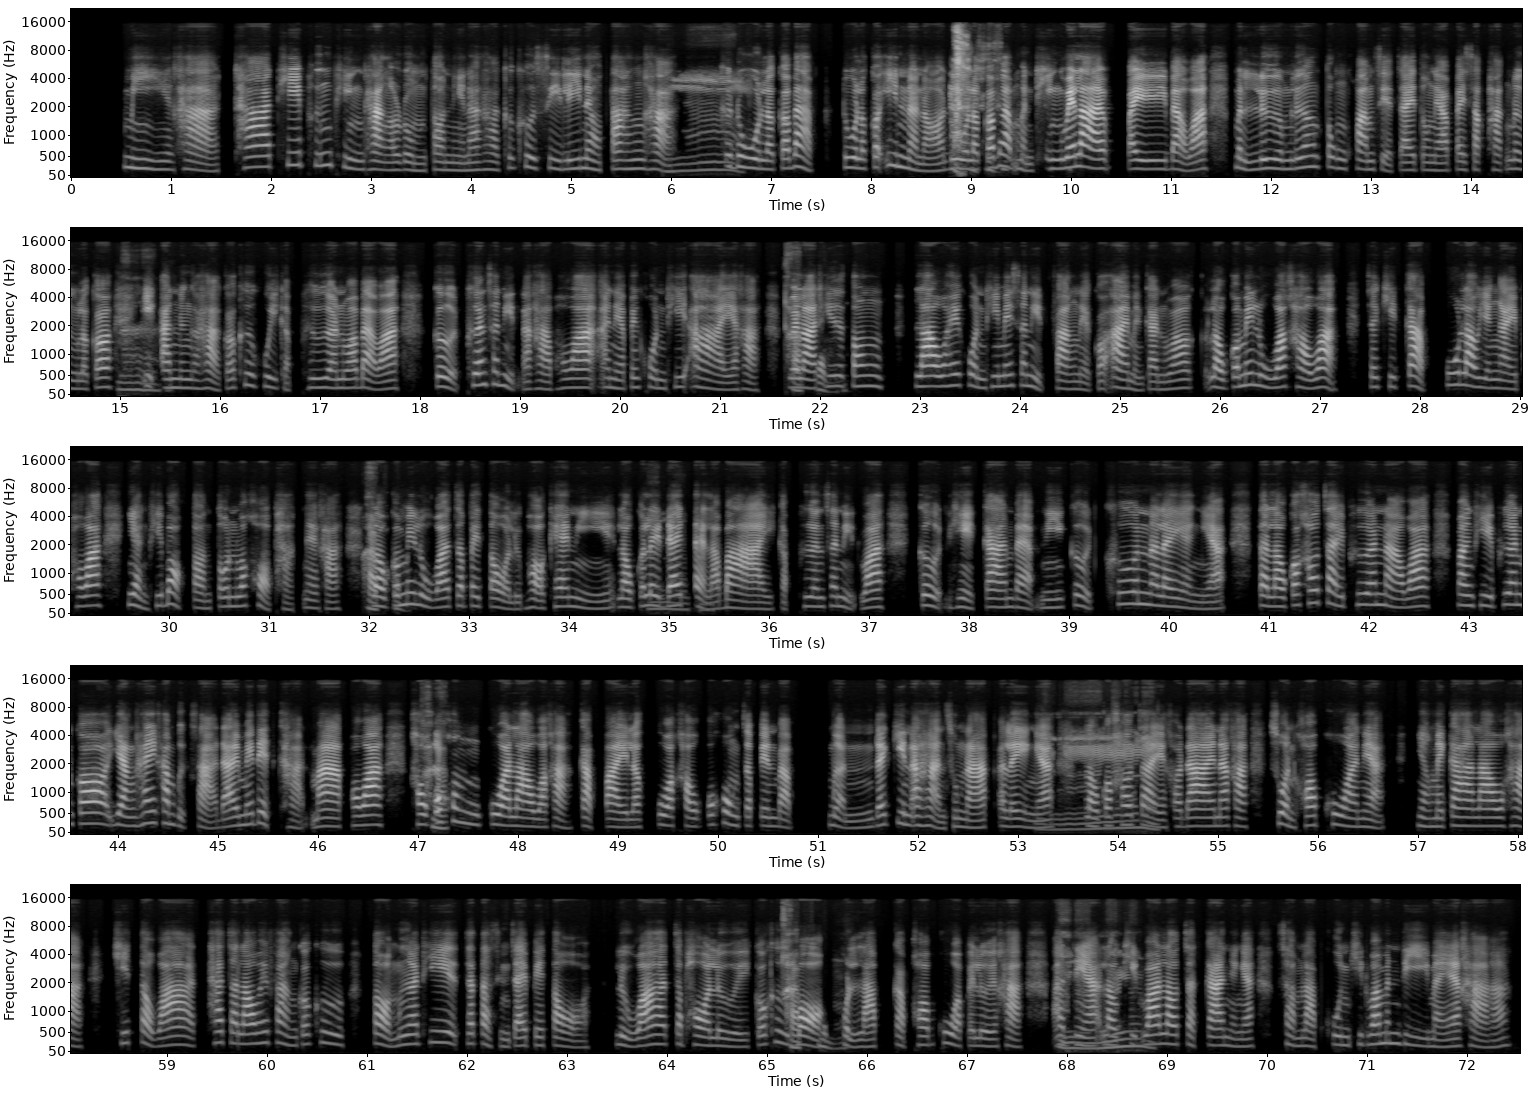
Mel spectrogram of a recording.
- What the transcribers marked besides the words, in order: chuckle
- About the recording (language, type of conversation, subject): Thai, advice, จะรับมืออย่างไรเมื่อคู่ชีวิตขอพักความสัมพันธ์และคุณไม่รู้จะทำอย่างไร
